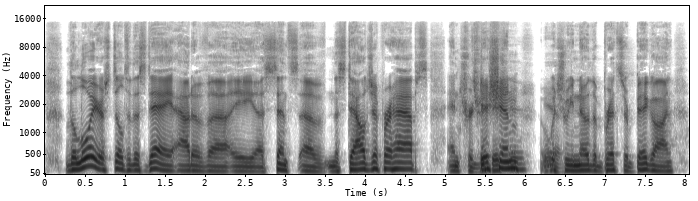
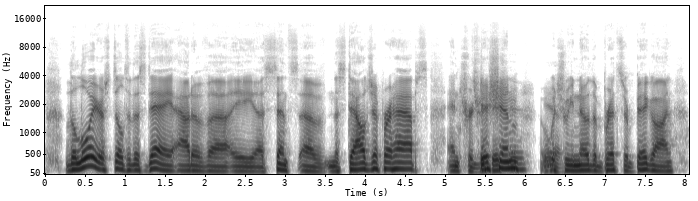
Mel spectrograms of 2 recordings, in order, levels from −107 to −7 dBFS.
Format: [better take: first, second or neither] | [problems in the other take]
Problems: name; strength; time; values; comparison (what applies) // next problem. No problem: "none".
first | muffled; very; fading above 3 kHz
